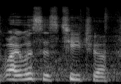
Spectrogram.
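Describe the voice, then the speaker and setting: A woman city councilor making friendly, chatty remarks at a meeting. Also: fairly high pitch.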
